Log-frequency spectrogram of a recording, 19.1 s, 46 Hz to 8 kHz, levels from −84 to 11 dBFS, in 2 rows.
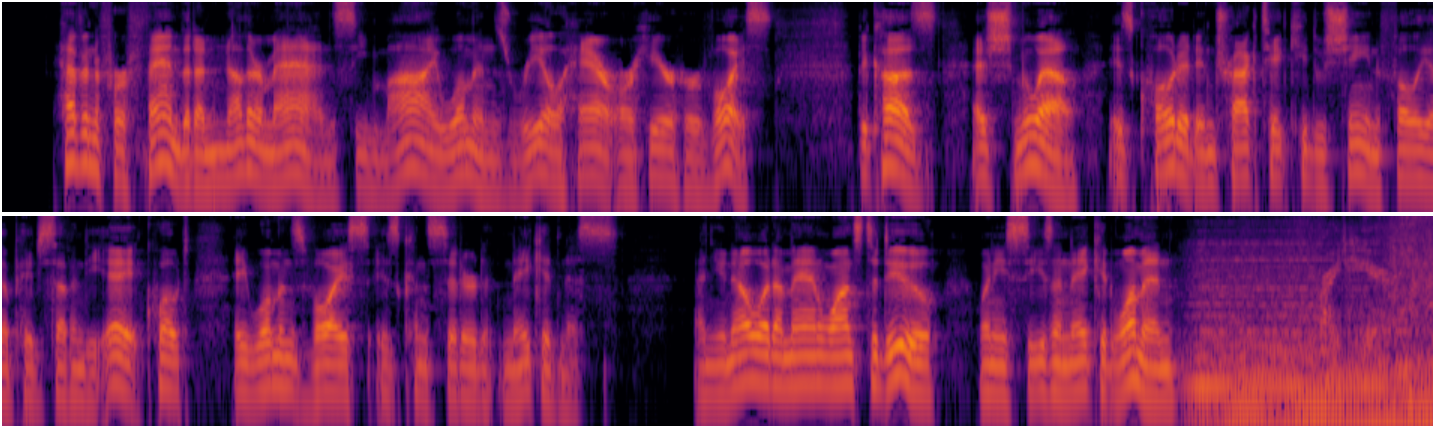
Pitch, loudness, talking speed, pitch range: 105 Hz, -26 LUFS, 155 wpm, 95-120 Hz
